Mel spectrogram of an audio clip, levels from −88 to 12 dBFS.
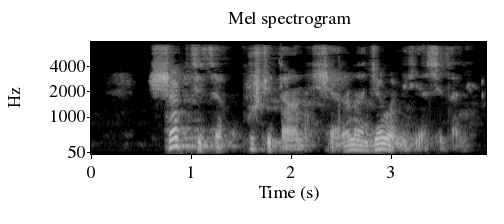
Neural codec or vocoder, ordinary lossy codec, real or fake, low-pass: none; AAC, 32 kbps; real; 7.2 kHz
